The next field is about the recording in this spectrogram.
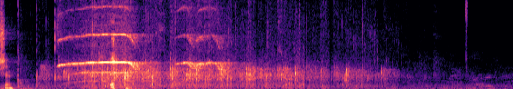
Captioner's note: attendees applauding; attendee whistling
